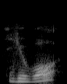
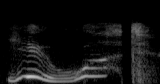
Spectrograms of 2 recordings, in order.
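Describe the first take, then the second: First: It sounds only mildly surprised. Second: It sounds strongly surprised. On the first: The speaker calls it wrong. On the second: The speaker calls it right.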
